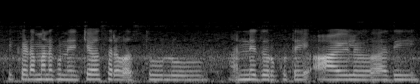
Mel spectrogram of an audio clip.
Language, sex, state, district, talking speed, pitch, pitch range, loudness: Telugu, female, Telangana, Nalgonda, 130 wpm, 215 Hz, 215-225 Hz, -25 LUFS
